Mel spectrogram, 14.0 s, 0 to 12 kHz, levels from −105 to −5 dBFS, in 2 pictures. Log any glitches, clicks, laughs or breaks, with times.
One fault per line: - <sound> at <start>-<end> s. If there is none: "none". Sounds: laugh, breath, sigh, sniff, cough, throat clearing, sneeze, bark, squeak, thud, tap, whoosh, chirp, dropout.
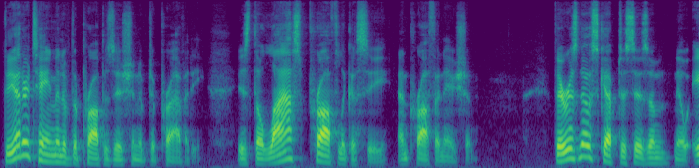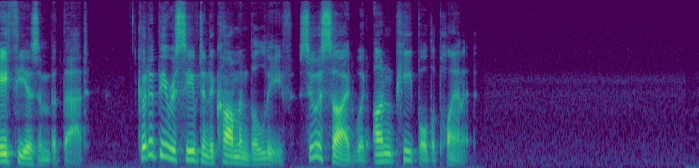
none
